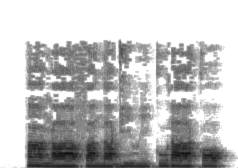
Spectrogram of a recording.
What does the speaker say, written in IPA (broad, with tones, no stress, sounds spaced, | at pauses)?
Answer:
ã˦˨ ŋ aː˨ f a˨ n a˨ ɡ i˦˨ β i˨ k u˦ ɾ aː˦ k ɔ˦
